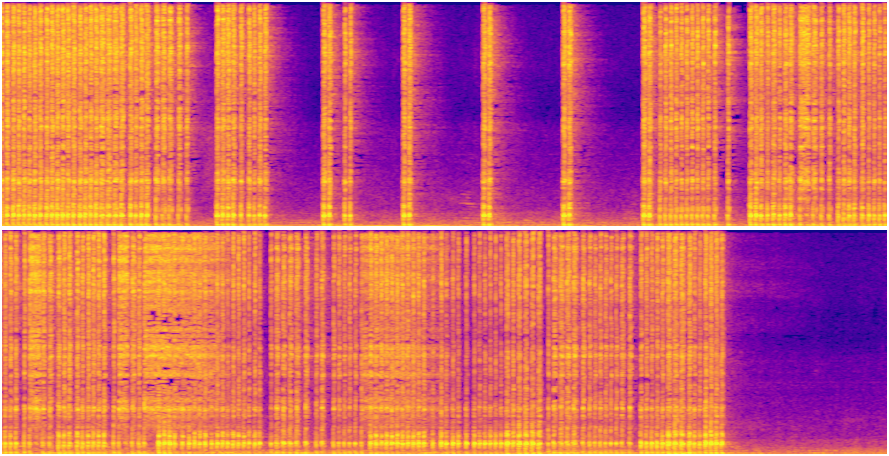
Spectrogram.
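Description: Electro-pneumatic valve positioner venting compressed air as it strokes a double-acting pneumatic actuator toward closed. The hiss comes first in several short bursts, then runs steady and cuts off near the end as the valve reaches its closed position.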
